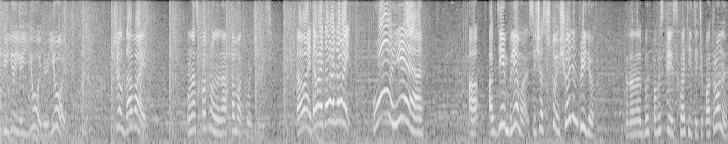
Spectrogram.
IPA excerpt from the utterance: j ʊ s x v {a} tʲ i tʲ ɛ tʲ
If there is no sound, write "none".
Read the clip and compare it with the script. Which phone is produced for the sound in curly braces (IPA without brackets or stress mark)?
ɐ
